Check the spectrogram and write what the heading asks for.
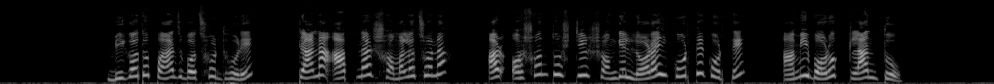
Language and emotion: Bengali, disgusted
